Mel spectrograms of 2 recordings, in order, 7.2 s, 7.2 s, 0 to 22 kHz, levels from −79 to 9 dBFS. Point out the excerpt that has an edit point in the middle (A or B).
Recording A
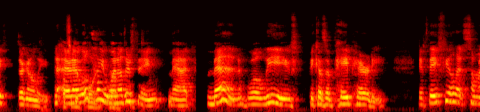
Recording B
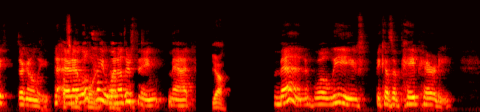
A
